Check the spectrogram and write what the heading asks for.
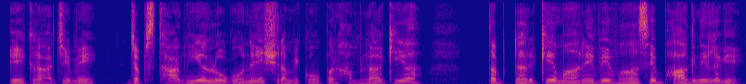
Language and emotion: Hindi, fearful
